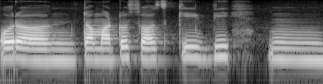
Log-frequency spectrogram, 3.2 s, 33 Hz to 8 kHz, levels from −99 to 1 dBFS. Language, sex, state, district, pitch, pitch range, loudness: Hindi, female, Chhattisgarh, Kabirdham, 165 Hz, 160-180 Hz, -18 LUFS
